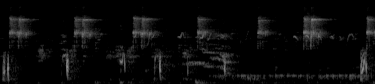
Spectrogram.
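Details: Desi hen's newly born chicks on a farm: bright high peeps in short bursts about twice a second, plus a brief low droning tone midway and light tapping.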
